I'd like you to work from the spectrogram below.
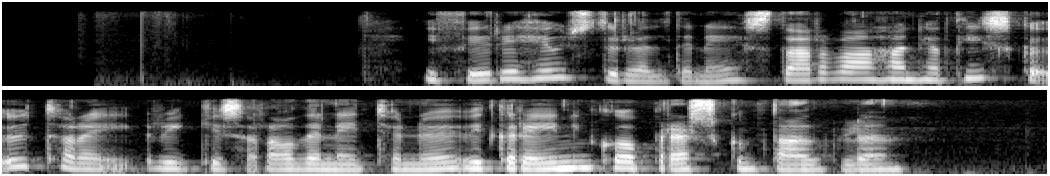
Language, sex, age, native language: Icelandic, female, 40-49, Icelandic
